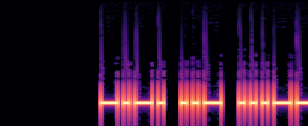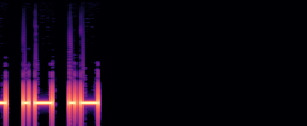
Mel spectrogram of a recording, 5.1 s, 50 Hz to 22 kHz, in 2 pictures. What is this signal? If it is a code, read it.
Morse code, heard as a keyed tone, about 25 wpm, 700 Hz. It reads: CU3AA
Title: Call Signs Repeated 3x - 25wpm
